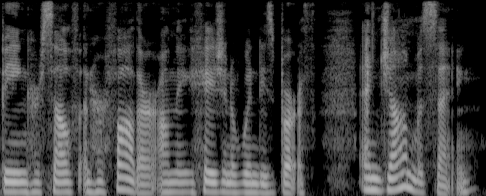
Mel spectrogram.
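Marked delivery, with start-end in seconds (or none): none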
